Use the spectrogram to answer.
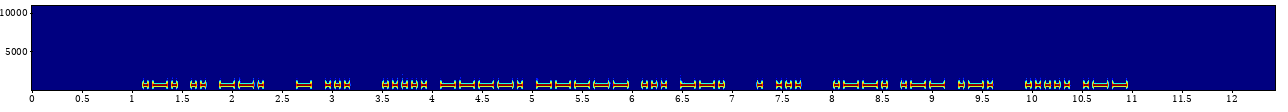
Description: Morse code, heard as a keyed tone, about 25 wpm, 700 Hz. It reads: RIG TS 590SG ES PWR 5W
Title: Practice QSO - Exchange 2 - Info - 25wpm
